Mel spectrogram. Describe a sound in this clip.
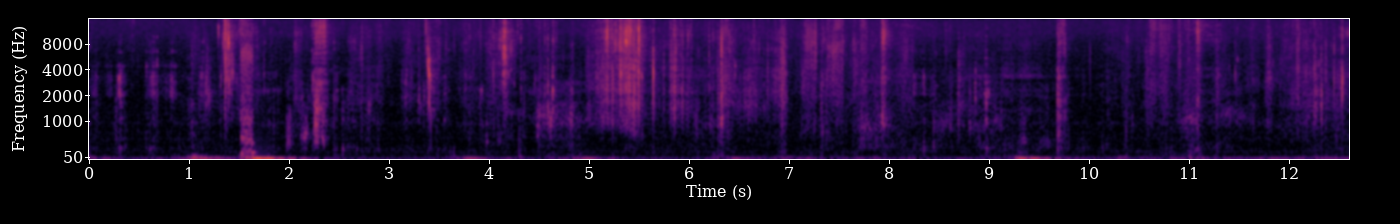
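Crusty bread crunches loudly as it is bitten.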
